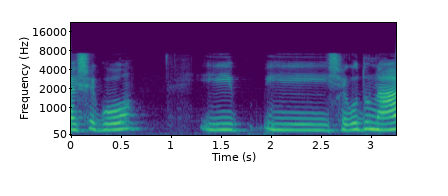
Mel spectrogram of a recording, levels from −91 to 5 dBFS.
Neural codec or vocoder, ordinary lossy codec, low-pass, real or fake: none; MP3, 64 kbps; 7.2 kHz; real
